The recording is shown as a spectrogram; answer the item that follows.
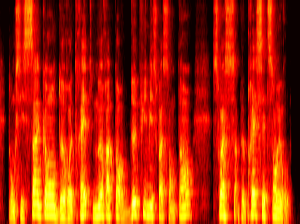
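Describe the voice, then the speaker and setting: In a quiet setting, a man with a fairly high, somewhat breathy voice talks at a fairly slow pace with ordinary pitch variation. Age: 60s. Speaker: real estate investment advisor. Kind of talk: webinar presentation. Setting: online video conference. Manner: hesitant with frequent fillers.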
